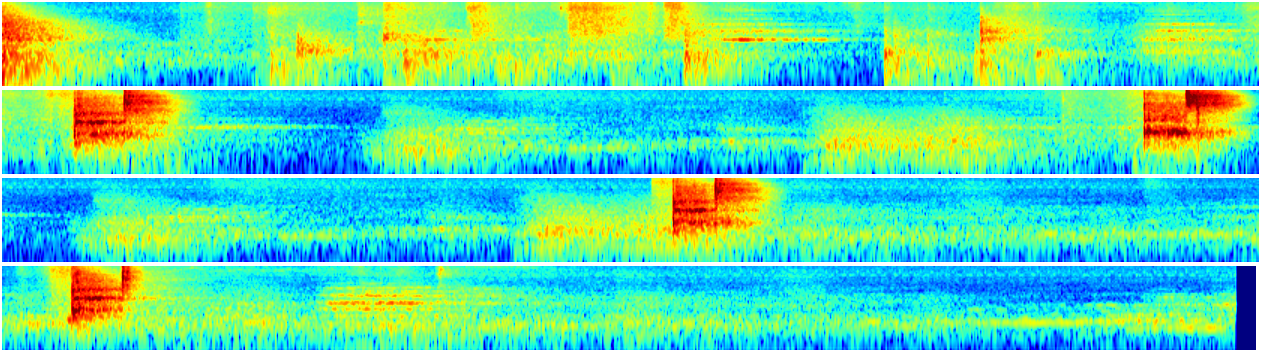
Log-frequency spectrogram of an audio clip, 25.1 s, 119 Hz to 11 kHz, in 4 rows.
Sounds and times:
Speech: 24.0 - 25.0.

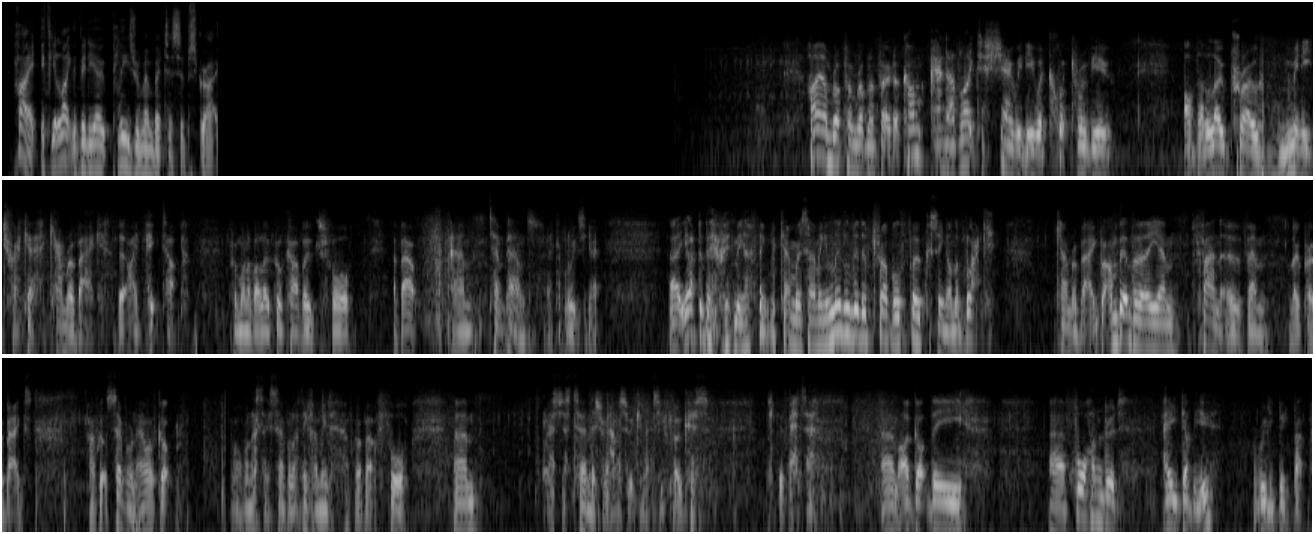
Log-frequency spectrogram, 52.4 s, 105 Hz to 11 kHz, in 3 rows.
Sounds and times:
Speech synthesizer: 0.2 - 2.9.

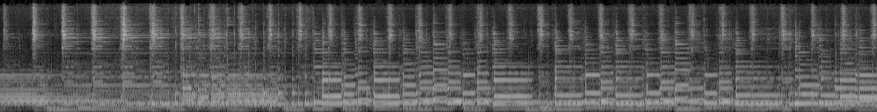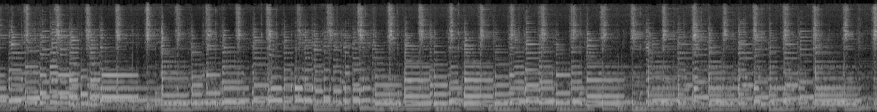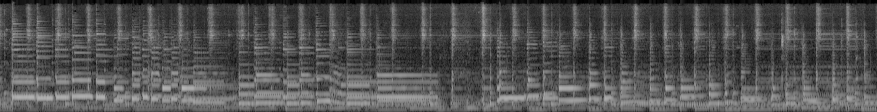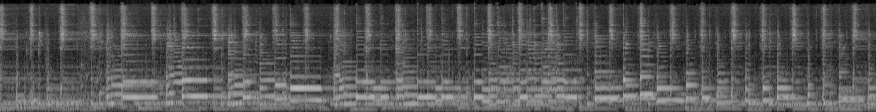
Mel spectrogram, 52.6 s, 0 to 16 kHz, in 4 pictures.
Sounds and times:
Guitar: 0.0 - 52.6
Inside, small room: 0.0 - 52.6.

